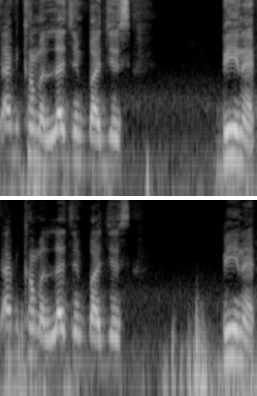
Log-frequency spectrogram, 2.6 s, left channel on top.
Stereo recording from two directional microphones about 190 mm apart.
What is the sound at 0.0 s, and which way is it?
Speech, 25° left (ahead or behind).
